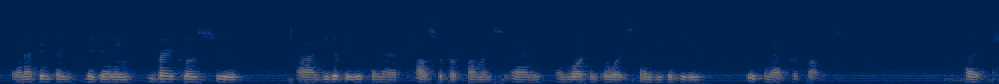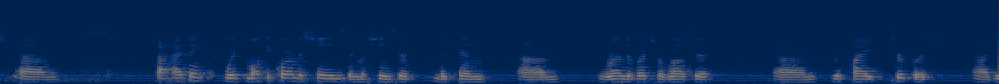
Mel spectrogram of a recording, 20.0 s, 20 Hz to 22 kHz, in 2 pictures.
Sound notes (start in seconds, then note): 9.6 pause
